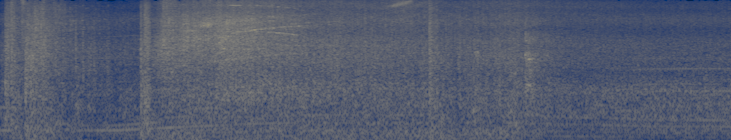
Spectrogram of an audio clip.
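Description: A rushing whoosh surges as a car boosts.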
